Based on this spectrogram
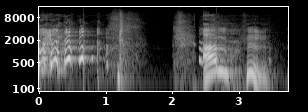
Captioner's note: laughing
